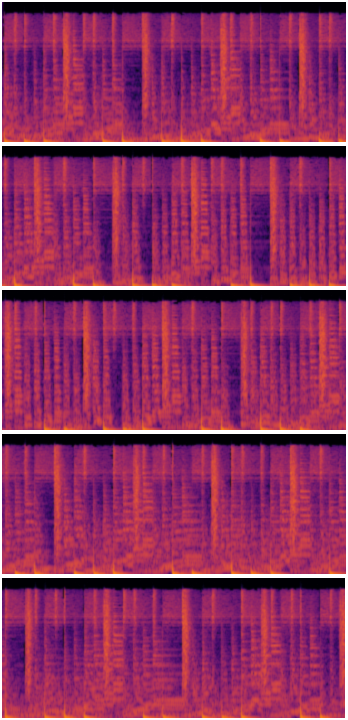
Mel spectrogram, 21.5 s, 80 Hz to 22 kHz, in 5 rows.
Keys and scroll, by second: 11.1 ctrl+d, 11.5 space, 13.4 space.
